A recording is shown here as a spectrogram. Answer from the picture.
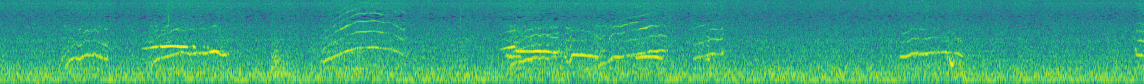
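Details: Orphaned kittens only two to three days old, motherless after a car killed the mother cat in Middletown and now bottle fed; several high arched mews overlap in quick clusters against a constant hiss.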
